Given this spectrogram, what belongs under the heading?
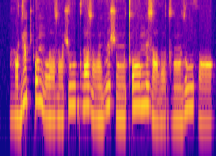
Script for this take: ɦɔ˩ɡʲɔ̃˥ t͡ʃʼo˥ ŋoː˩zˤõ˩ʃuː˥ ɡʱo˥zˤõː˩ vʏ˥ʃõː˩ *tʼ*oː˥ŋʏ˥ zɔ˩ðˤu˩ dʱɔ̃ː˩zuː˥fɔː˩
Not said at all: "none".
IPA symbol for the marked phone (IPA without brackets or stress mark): tʼ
